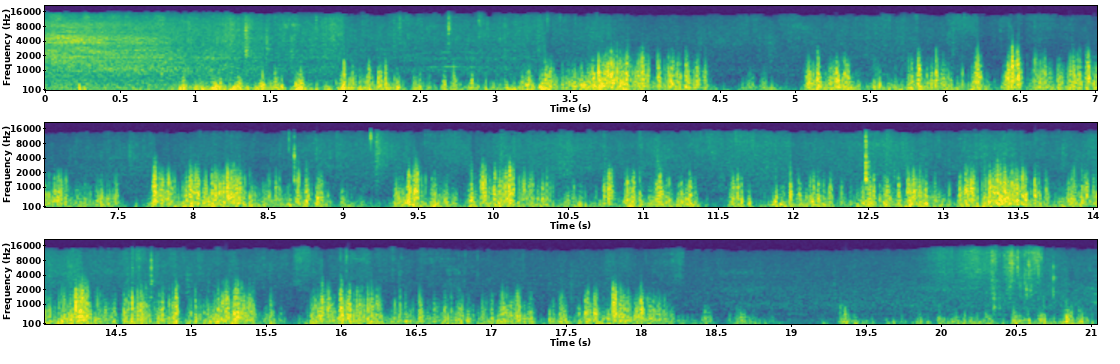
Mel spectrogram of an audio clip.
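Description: Close, irregular rustling and crackling of hands working potting soil and handling thin plastic seedling pots, with a brief lull near the end.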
